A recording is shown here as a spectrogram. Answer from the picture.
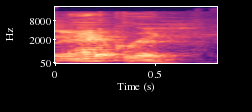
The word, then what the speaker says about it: Akron: I think I just started my first lease on with one of the companies I was with, and I was in Aiken, Ohio. – Sure, it's not Akron. – Or Akron, whatever. I can't say it right. I never can say those words. – It's Akron.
